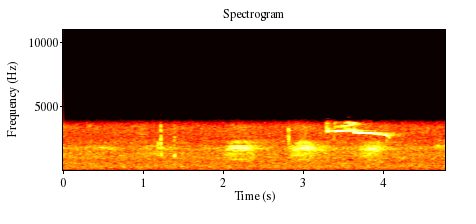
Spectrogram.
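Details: Indian grey hornbill, a resident on a campus in Colaba, Mumbai, gives three harsh, squealing calls about a second apart over a low rumble of city noise and a thin high whistle.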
